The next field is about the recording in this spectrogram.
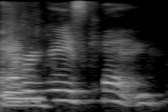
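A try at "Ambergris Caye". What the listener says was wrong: It's Key. It's spelled K, but it's pronounced Key. it's pronounced like it's pronounced Key.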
